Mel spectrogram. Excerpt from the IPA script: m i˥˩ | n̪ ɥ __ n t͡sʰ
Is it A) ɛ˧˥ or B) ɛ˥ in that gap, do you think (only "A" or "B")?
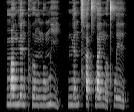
B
